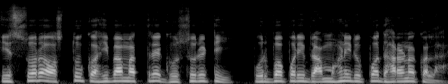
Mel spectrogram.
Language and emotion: Odia, neutral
